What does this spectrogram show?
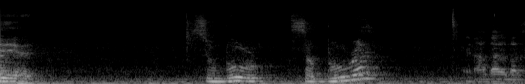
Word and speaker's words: Subaru: Subura? And I thought about How do you pronounce that? Subura? Subaru.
